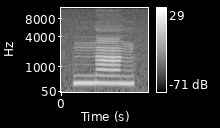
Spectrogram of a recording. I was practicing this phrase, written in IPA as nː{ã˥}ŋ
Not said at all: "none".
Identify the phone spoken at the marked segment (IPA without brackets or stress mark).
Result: ã˥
